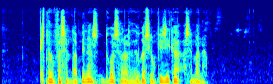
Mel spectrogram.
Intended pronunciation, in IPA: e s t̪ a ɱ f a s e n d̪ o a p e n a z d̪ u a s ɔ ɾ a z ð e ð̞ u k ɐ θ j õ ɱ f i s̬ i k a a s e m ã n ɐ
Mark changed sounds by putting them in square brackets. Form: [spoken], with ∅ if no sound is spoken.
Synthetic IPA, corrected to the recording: e s t̪ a ɱ f a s e n d̪ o a p e n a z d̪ u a s ɔ ɾ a z ð e ð̞ u k [a] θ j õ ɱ f i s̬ i k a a s e m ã n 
